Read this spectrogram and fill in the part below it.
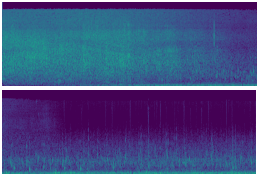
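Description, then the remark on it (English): Underwater iceberg sounds: a steady, deep rumbling wash full of dense crackling and fizzing pops, turning more muffled partway through as the bright hiss fades, with no voices. “That was kind of mind-blowing how, as different as each image is photographically, the sound of an iceberg, each iceberg is very different.”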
